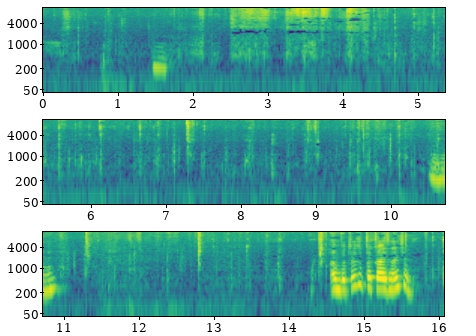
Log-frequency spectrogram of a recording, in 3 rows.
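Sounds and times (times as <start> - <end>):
person chewing: 0.1 - 14.6, 15.8 - 16.0.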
